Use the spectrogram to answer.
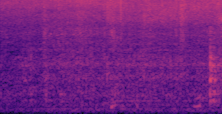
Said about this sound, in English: So we're just going to let these caramelize and get as much sugar out of the vegetables as we can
